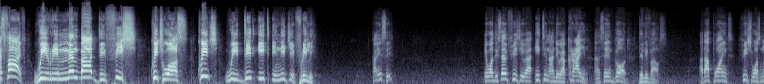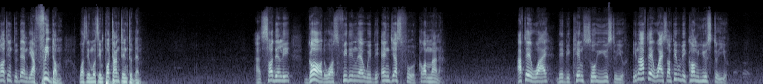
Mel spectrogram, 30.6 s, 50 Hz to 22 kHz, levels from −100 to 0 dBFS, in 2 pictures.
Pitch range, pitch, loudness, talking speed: 120-195 Hz, 165 Hz, -17 LUFS, 165 wpm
